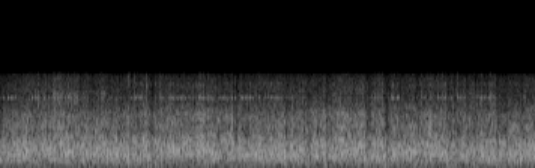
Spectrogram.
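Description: Narrow-gauge train running steadily along the track, heard from the rear carriage as a continuous, even rumble of wheels and carriage noise.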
